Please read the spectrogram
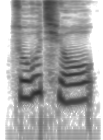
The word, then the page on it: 足球: zú qiú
